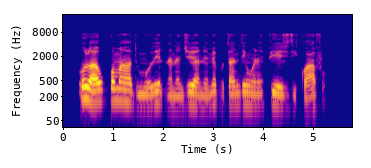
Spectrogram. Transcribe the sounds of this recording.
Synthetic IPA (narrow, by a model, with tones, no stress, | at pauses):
ʊ˦lʊ˨a˨˦ʊ˦kʷɔ˦ma˦ɦa˦dʊ˨m˨o˨le˦na˨na˨i˨d͡ʒi˦ɾi˦a˨ne˨me˦pʊ˨ta˦n̩˦dɪ˦ŋʷe˨ɾe˦pi˦e˦d͡ʒdi˨kɔ˨a˦fʊ̰˨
